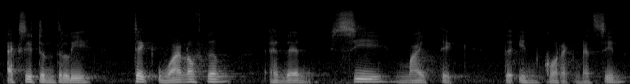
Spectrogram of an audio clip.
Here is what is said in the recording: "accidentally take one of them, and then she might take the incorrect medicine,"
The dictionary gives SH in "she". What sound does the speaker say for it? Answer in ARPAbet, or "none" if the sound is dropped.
S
